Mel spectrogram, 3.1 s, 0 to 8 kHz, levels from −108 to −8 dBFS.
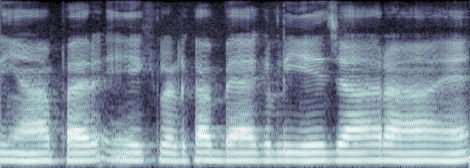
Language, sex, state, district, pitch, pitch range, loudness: Hindi, male, Uttar Pradesh, Shamli, 135 Hz, 135-140 Hz, -15 LUFS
